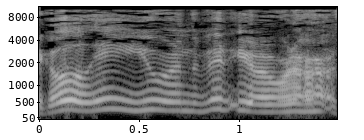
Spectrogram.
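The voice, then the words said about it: Imitates another person's voice, badly. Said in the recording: “that's a bad impression ... it's impossible to do Bob Dylan”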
